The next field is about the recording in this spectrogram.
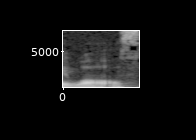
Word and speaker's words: Wahls: It's spelled WAHLS, Dr. Terry Walls, TERRY.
